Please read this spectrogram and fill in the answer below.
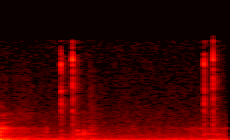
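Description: A few faint computer mouse clicks in quick succession a little over half a second in, against near silence.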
